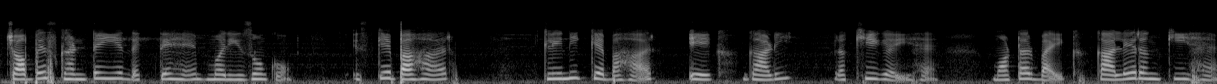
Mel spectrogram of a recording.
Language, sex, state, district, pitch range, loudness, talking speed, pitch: Hindi, female, Bihar, Muzaffarpur, 225-255 Hz, -27 LUFS, 115 wpm, 235 Hz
